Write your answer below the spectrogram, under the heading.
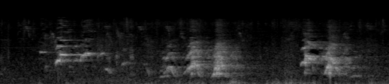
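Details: Toro the dog romping with canine friends at Puppies Park, giving bright, harmonic barks in three quick pairs, each pair a second or so apart, fairly close and loud.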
